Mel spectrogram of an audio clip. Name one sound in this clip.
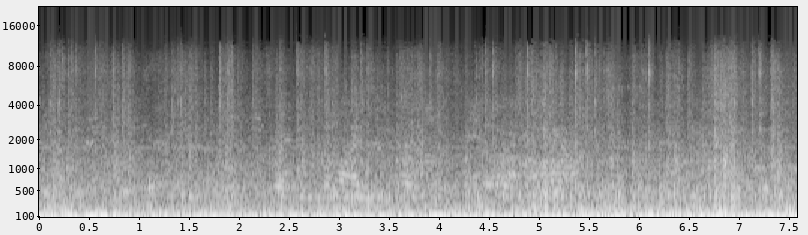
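A bus interior rattles and clatters over the road.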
